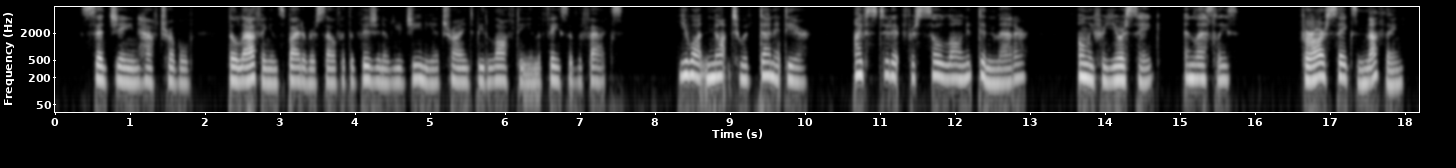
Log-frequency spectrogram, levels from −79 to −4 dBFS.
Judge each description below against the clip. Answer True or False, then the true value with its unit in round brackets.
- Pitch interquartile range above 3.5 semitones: False (3.1 semitones)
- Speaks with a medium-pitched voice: True (175 Hz)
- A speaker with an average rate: True (175 wpm)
